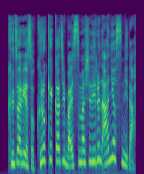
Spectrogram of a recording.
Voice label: anger; monologue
